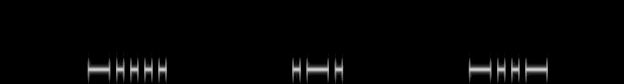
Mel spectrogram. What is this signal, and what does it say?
Morse code, heard as a keyed tone, about 17 wpm, spaced as for 6 wpm, 700 Hz. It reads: 6RX
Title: USA Call Signs - 4 Characters - 6x Character Spacing - 17wpm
